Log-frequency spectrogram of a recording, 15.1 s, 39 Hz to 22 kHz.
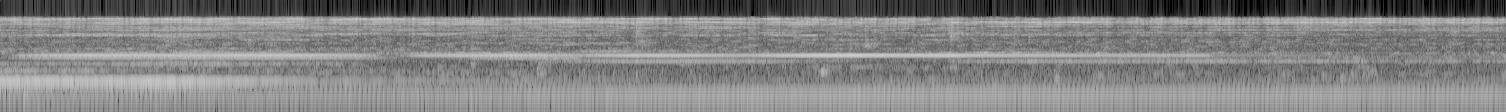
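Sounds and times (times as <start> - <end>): high motor whine: 0.0 - 15.0
pump motor humming: 0.0 - 15.0.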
